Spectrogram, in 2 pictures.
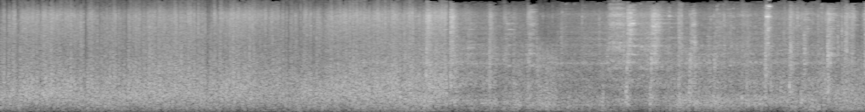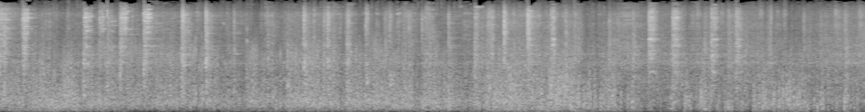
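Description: Passenger train running, heard from an open coach door: a steady rush of wind and rolling wheels, then from about seven seconds in a run of sharp clicks as the wheels go over rail joints and the points of a station loop. Near the end a coal-loaded goods train passes close alongside.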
